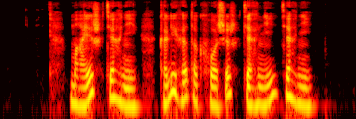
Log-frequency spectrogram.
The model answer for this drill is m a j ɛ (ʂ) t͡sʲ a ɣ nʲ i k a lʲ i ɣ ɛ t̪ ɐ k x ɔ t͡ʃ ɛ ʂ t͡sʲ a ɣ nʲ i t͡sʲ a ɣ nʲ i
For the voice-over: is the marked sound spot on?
yes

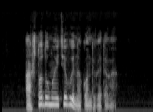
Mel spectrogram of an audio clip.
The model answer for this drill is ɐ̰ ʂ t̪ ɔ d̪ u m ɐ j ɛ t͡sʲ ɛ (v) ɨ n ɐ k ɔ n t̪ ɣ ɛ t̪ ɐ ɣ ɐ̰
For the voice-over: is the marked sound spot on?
yes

